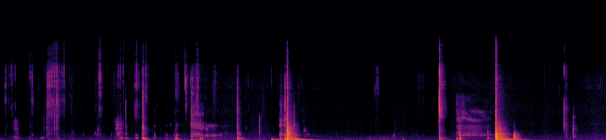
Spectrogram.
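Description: Zip tie clicking as it is drawn tight through plastic canvas, among small clicks and rustling of poly burlap mesh being handled, with two louder dull knocks around the middle and near the end.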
